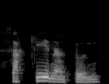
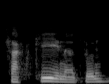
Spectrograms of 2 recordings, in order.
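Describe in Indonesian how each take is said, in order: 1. Kata itu berakhir dengan suku kata -tun yang penuh. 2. Kata itu berakhir dengan suku kata -tun yang penuh.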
